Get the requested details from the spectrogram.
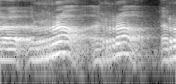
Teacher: પ્રકંપી વ્યંજન જ્યારે બોલો છો ત્યારે જીભ કંપ અનુભવે છે તો ર એ પ્રકંપી વ્યંજન છે આ આપણને ખબર હોવી જોઈએ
